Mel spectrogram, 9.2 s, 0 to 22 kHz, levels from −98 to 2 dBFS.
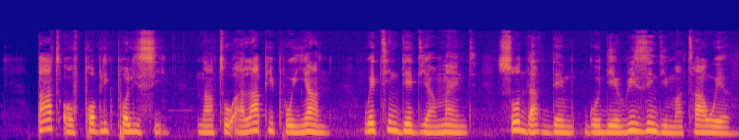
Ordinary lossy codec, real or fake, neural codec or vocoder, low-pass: MP3, 64 kbps; real; none; 9.9 kHz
